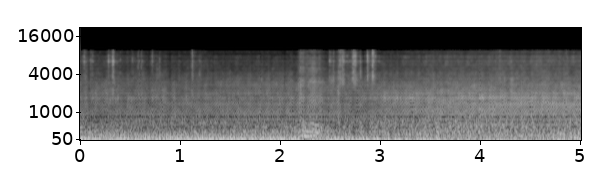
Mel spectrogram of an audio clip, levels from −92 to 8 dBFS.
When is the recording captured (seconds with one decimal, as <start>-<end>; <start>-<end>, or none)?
none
